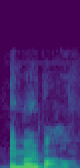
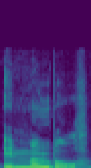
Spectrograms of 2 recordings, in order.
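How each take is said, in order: First: It is said with a non-American pronunciation. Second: It is said with an American pronunciation.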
